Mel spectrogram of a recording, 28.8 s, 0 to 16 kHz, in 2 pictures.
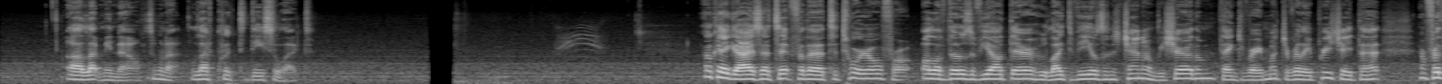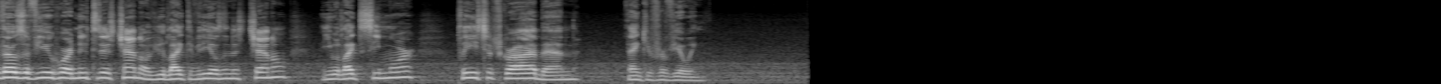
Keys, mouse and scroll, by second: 2.0 click, 2.1 click, 4.5 Pause.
